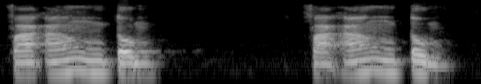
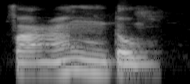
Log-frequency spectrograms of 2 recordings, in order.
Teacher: Ada dengung di nun sukun, ini nun mati ya.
